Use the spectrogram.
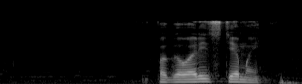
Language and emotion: Russian, neutral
